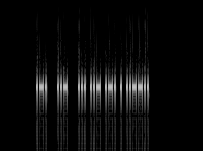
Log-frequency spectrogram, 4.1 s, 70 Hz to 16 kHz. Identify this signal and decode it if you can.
Morse code, heard as a keyed tone, about 40 wpm, 700 Hz. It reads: R U SURE?
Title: Sentences from Top 300 Words and Abbreviations 40wpm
